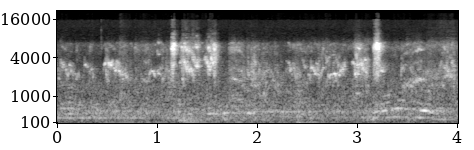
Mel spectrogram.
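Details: Cockatiels in a breeding setting with chicks expected soon: sharp high chirps and short whistled notes come in small bursts, with a busy background of other bird chatter throughout.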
